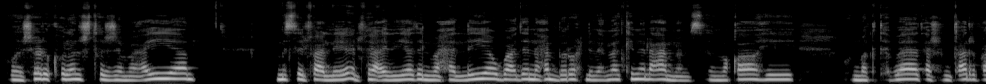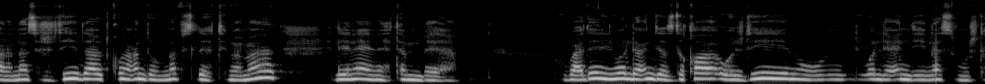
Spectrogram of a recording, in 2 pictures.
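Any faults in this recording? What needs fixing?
A dropped buffer (overrun) likely occurred twice: the capture side failed to collect its samples before the hardware overwrote them. The speech jumps at 7.3 s, just after "أروح للأماكن العامة مسل", losing about 20 ms, and at 19.22 s, losing around 70 ms. Give the recording thread higher priority or use larger capture buffers so reads keep pace with the hardware.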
